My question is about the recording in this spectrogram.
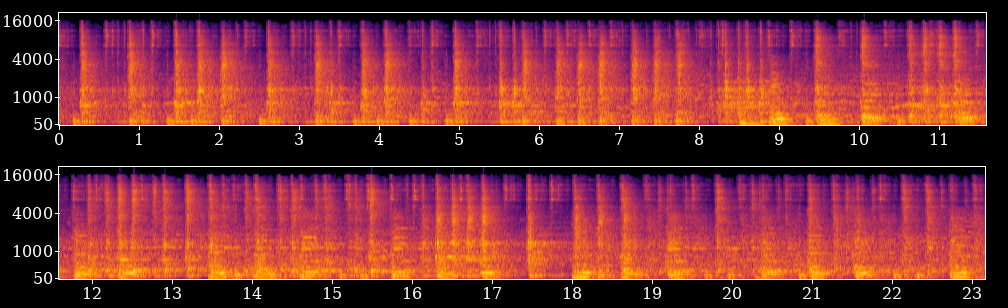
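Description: Live band music built on fast stick drumming on a homemade kit of plastic tubs and a mounted wooden block. Plucked low bass notes come in about eight seconds in.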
